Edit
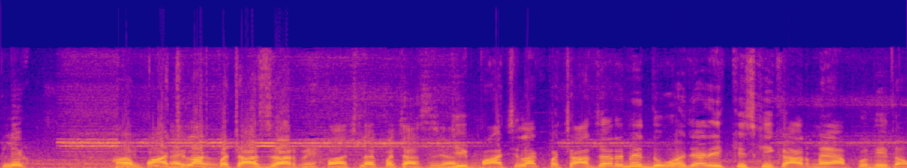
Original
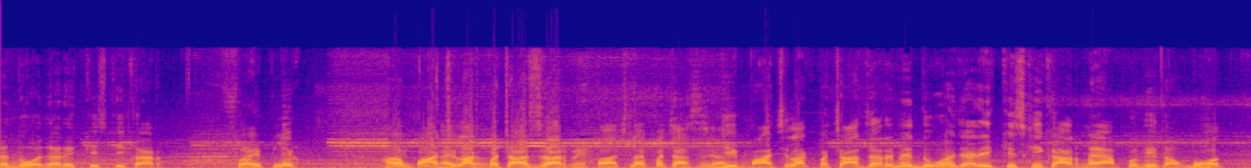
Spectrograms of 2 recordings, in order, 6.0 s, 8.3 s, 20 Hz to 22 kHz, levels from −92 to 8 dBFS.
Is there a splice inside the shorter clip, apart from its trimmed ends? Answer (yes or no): no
